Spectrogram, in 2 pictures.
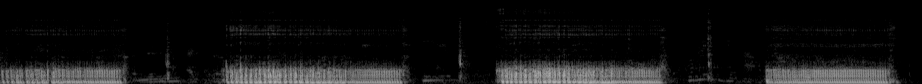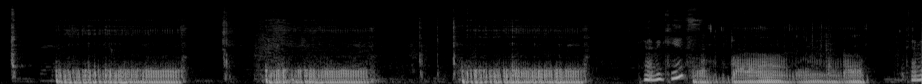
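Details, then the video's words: A dog asleep, giving loud, low, grating snores in drawn-out buzzy bursts, roughly every two seconds with brief silent pauses, and a few higher whiny tones near the end. "dog snoring..."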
